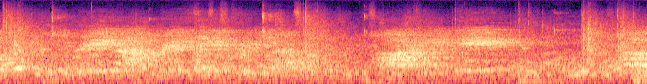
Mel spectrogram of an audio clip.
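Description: A basketball bouncing on a hardwood gym floor, with voices of the crowd and players echoing in the gym; one loud knock near the end.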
